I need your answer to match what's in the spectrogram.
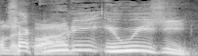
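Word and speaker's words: Iwuji: It's weird to say his last name. It's so it's Uwe for for the last name. Like I said, it's very odd name to pronounce. Chakwu Uwe.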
